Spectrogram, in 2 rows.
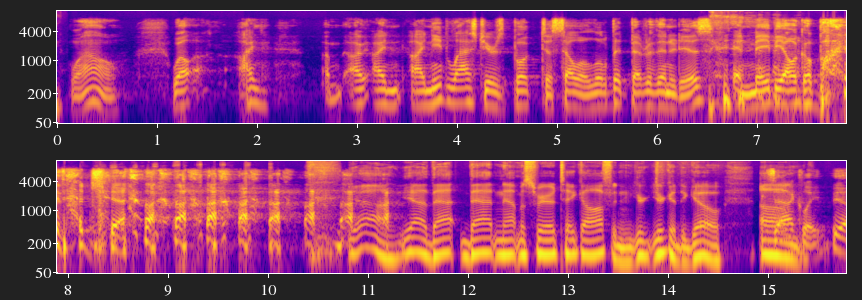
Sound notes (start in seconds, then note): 10.1 laugh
